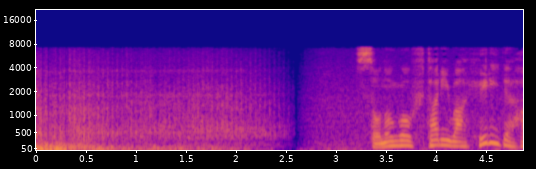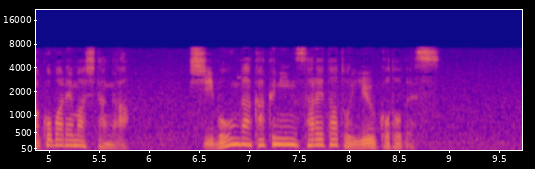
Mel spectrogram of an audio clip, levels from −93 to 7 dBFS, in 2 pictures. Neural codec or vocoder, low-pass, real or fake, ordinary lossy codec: none; 7.2 kHz; real; none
